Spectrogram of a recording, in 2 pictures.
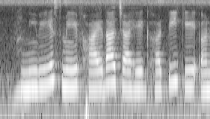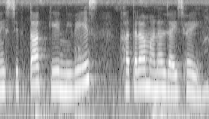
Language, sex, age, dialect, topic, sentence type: Magahi, female, 18-24, Western, banking, statement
